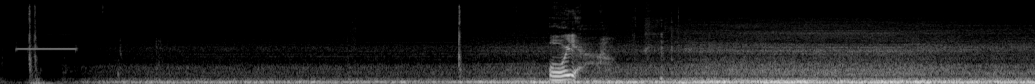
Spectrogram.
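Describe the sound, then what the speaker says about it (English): A replacement cabin blower motor in a Toyota Tacoma pickup spins up and runs as a steady, smooth whir inside the truck, gradually building over the idling engine rumble, with a short beep and a brief spoken remark partway through. "Let's see if the blower motor works."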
